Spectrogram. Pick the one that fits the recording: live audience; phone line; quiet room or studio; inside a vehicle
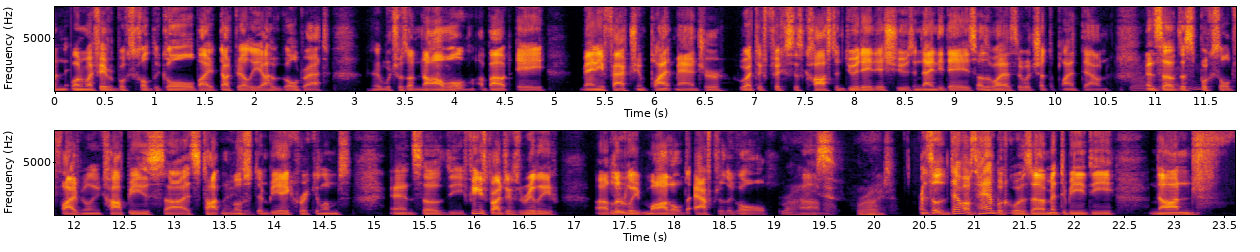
quiet room or studio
